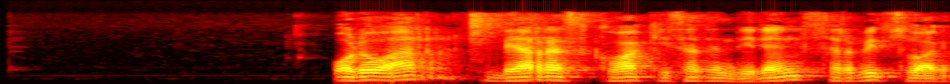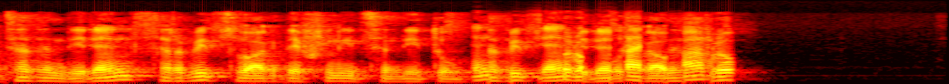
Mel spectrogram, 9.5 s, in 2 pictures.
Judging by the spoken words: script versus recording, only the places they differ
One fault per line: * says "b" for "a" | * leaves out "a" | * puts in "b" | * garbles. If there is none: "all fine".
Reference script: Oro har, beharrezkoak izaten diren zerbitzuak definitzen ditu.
* puts in "izaten diren zerbitzuak"
* garbles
